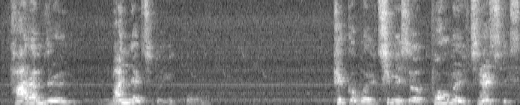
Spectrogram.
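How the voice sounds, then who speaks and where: Over noticeable background noise, a man with a high voice speaks at a very slow pace with fairly even intonation, big swings in loudness, and long, frequent pauses. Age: 80s+. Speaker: pastor. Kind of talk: testimony. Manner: formal.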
